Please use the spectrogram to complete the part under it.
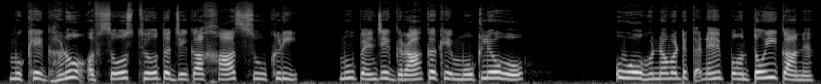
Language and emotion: Sindhi, sad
